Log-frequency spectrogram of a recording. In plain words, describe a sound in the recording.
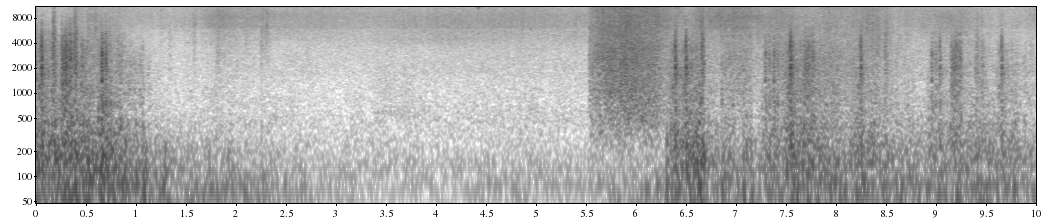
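Cannons fire with heavy booms.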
